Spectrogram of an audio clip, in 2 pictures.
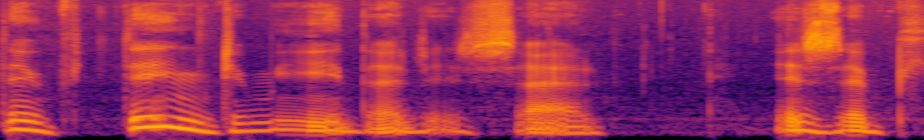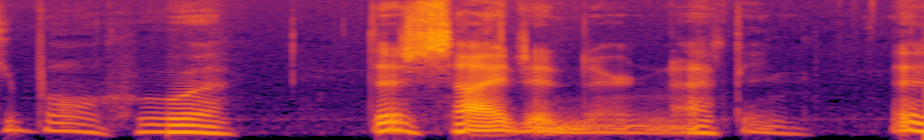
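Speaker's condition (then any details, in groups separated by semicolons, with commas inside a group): ALS; affects chest and throat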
